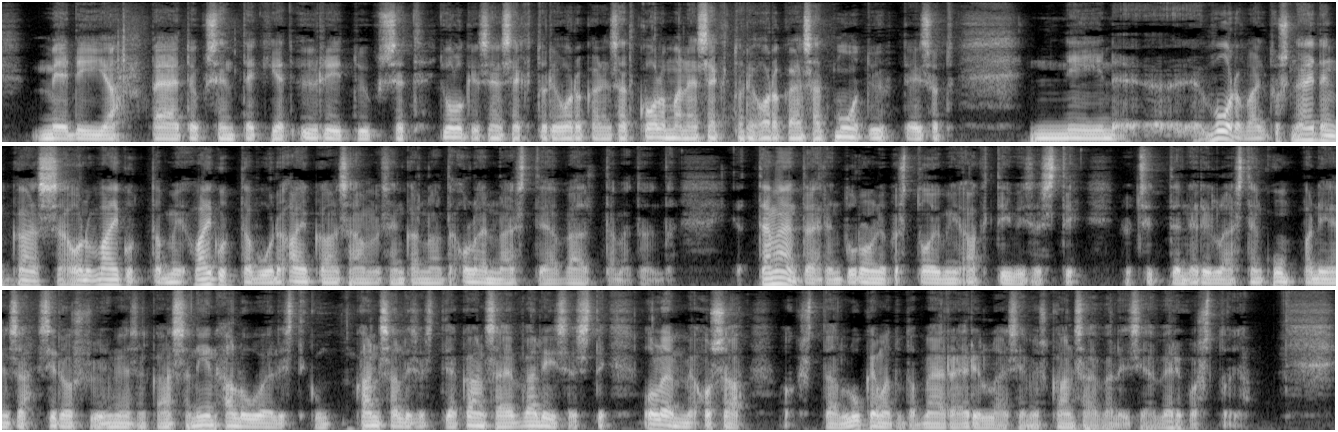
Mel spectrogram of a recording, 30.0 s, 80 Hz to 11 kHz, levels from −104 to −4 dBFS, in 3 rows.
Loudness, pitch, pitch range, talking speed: -25 LUFS, 85 Hz, 80-95 Hz, 100 wpm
